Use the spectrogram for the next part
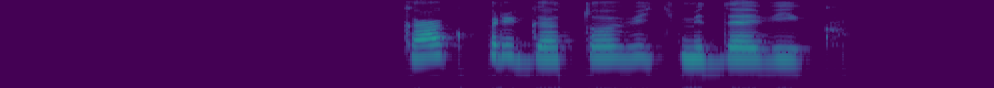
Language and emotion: Russian, neutral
